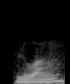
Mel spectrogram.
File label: "lua4N" (ຫລວງ, Lao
